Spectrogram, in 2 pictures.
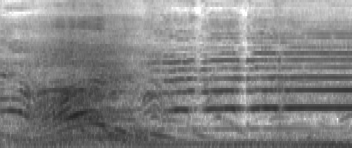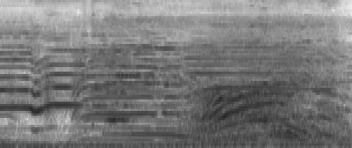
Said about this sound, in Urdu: بھائی نے نعرہ لگوایا بندوں نے یا علی ایسا سا کہہ دیا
